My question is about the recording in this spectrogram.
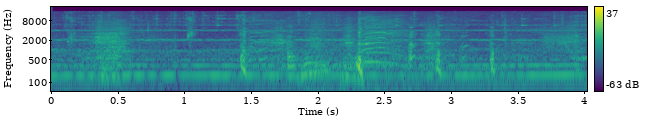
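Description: Short, high-pitched laughing sounds, sweeping up and down in pitch, over a low, steady drone in the eerie film score.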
